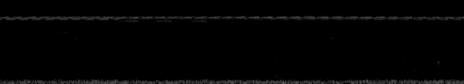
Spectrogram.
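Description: Outdoor bird chirps: short, scattered, falling calls, over a steady high-pitched hiss and a low rumble.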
